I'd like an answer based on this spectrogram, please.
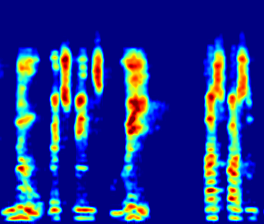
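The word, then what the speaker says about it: nous: New which means we.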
